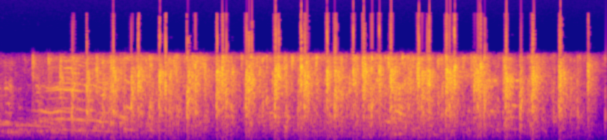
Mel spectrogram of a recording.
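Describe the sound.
A crowd applauds steadily, many hands clapping in a dense, continuous patter that holds at an even loud level throughout, with some voices murmuring and a few cheers underneath.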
